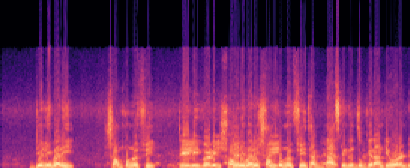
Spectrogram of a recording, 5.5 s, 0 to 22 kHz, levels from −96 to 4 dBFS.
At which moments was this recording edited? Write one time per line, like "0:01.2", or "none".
0:04.3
